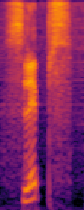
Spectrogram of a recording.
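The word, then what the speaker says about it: sleep: कह रहा my father स्लिप्स। मैंने कहा स्लिप्स। मैंने कहा व्हाट इज दिस? आपके पापा फिसलते हैं। कह रहा नहीं सोते हैं। मैंने कहा सोते हैं तो स्लीप long vowel sound pronunciation को प्रॉब्लम था उसका एट द डेप्थ।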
